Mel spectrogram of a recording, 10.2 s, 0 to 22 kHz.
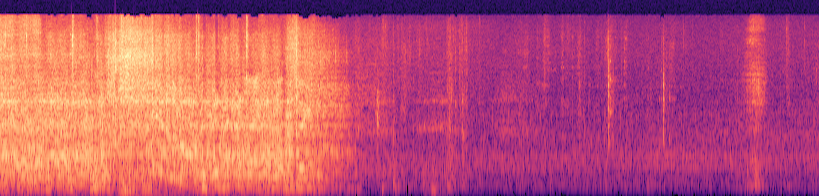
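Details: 360 engine after three years of sitting: about four seconds of steady cranking churn, roughly four beats a second, then it stops without catching; turns over but won't fire.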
